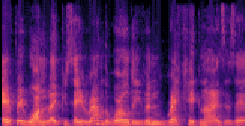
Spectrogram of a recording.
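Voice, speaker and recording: Ordinary pitch variation marks a woman speaking at a fairly slow pace. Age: 60s. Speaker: podcast host and midwife. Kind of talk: interview.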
